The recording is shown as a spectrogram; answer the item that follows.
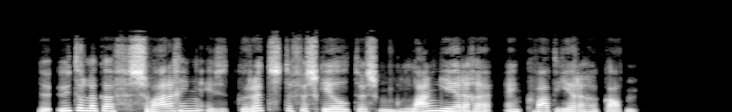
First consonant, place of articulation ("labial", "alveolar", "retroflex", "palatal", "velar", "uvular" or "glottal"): alveolar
